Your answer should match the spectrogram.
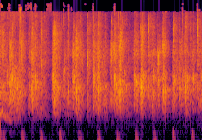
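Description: An audience in the basement of Union Hall applauds a comedian being introduced. The applause is fairly faint, with a steady rhythmic thumping pulsing beneath the clapping.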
